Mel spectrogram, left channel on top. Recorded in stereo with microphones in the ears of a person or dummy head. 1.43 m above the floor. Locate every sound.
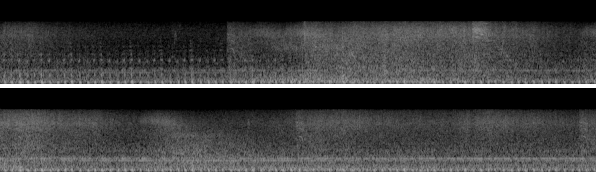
0.0 s a helicopter: 70° left (ahead or behind); by 6.0 s 30° left (ahead or behind)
